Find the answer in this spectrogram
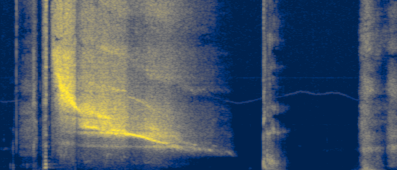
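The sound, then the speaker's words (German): A voice imitates a firework rocket: a quick clicking ignition, then a long hissing whistle gliding downward in pitch, followed by two short breathy bursts for the explosion. “An der Explosion am Ende muss nur arbeiten, aber ich finde das Anzünden und Wegfliegen finde ich großartig.”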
